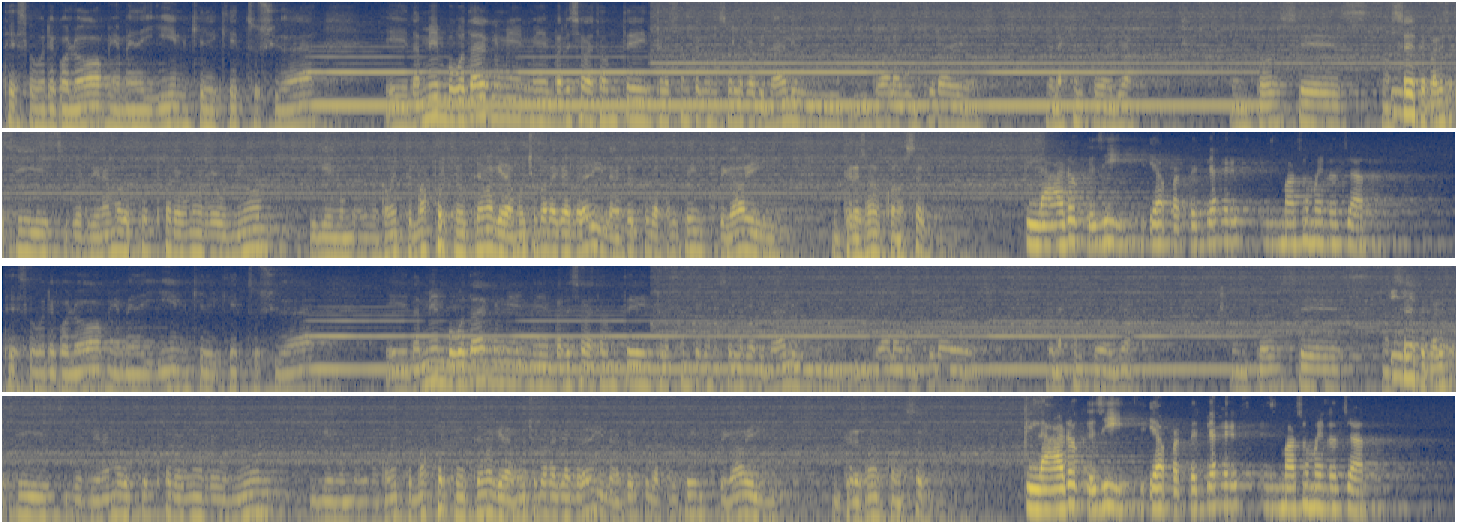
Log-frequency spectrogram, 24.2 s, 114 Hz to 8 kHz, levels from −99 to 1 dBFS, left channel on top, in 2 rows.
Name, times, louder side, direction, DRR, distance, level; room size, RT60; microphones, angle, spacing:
voice 1, 0.0-2.8 3.2-8.2 8.7-9.5 10.2-19.9, left 3 dB, 65° left, 10 dB, 0.7 m, -29 dB
Wind instrument woodwind instrument, 2.4-10.6, left 5 dB, 10° left, 0.8 m, -33 dB
sound 1, 5.4-20.8, left 3 dB, 50° left, 1.9 m, -41 dB
voice 2, 20.6-23.5, right 4 dB, 55° right, 12 dB, 0.5 m, -23 dB
21.5 x 17.5 x 7.9 m, 2.4 s
head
